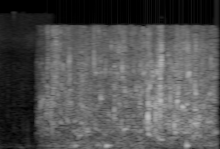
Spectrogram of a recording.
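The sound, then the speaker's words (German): Water laps sluggishly against a harbour quay wall in the Bay of Izmir. A steady, soft splashing wash starts abruptly and continues with small irregular slaps. “Etwas träge klatscht das Wasser in der Bucht von Izmir an die Ufermauer.”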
